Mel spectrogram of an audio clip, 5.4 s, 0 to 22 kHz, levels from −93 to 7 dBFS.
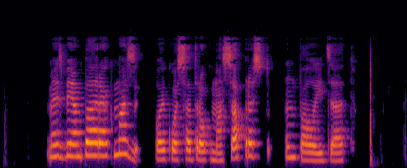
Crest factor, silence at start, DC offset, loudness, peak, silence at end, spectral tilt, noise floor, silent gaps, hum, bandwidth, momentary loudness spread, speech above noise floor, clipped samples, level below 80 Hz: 18 dB; 0.65 s; under 0.1%; -22 LUFS; -6 dBFS; 0.85 s; -4 dB/octave; -47 dBFS; 1.94-2.03 s, 3.67-3.77 s; none; 9.2 kHz; 14 LU; 24 dB; under 0.1%; -76 dBFS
